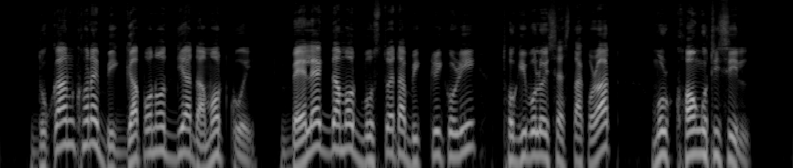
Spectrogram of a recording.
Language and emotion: Assamese, angry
